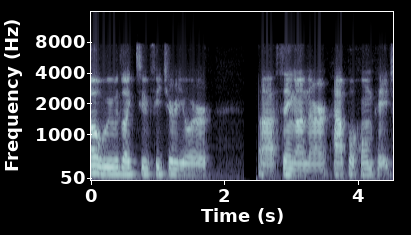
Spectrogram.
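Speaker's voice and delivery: ordinary talk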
